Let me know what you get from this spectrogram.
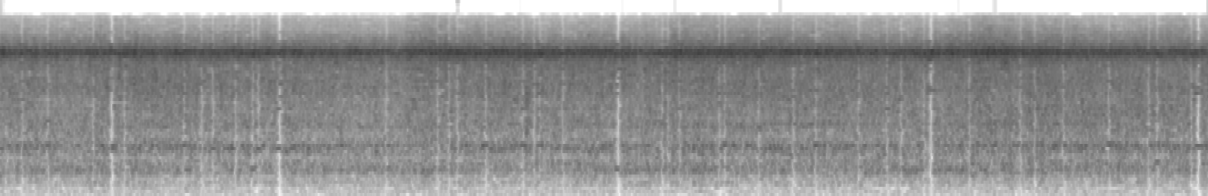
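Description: Marinated salmon cubes sizzling in hot oil in a wok as more pieces are set in with tongs: a steady high hiss with a few faint ticks.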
